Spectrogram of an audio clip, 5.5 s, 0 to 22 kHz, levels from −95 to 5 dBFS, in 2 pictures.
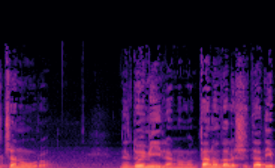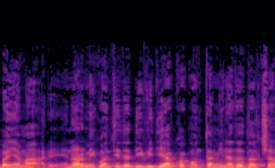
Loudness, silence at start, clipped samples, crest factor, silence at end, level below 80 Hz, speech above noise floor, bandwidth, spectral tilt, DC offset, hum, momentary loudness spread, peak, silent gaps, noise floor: -24 LUFS; 0 s; under 0.1%; 18 dB; 0 s; -56 dBFS; 27 dB; 15 kHz; -6.5 dB/octave; under 0.1%; none; 9 LU; -6 dBFS; none; -50 dBFS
